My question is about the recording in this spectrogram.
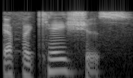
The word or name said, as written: efficacious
